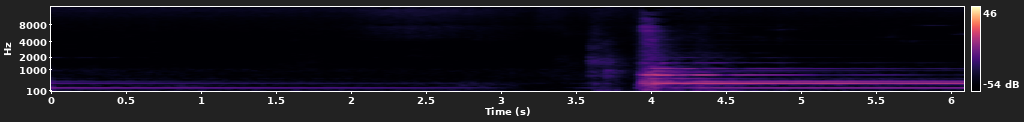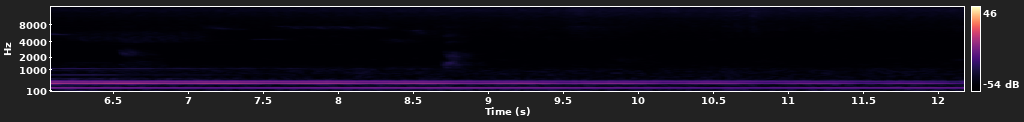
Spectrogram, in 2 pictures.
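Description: A 13-hundredweight church bell cast by Evans of Chepstow in 1649, the 6th of a ring of eight, tolled half-muffled with a leather pad strapped to one side. The hum of the previous stroke dies away over the first three seconds. After a moment's near silence, a single clear stroke about four seconds in rings on with a slow waver.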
